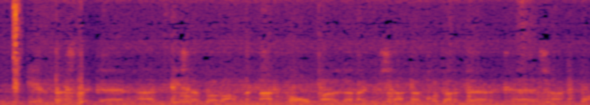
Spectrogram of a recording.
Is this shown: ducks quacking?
no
